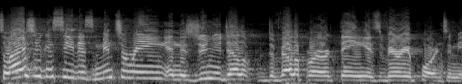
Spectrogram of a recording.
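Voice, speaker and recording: A woman speaks loudly and fairly quickly at a fairly high pitch, her voice swinging very widely. Noticeable background noise and audible room echo surround her. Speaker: tech mentoring speaker. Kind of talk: conference talk. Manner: casual.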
